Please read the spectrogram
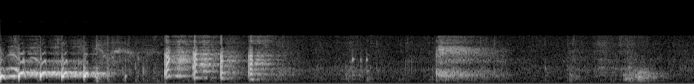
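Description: A ferret knocking a small toy ball about on a hardwood floor: a quick cluster of clicks and knocks about two seconds in, and a short scuffling burst a little past the middle.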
